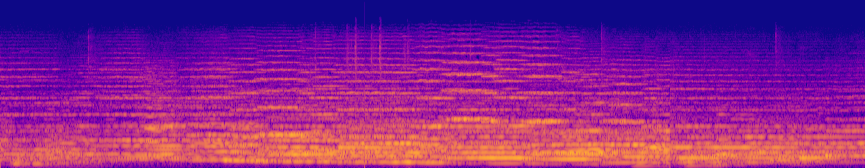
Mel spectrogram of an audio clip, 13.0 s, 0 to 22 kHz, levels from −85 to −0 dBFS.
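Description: At 5.45 s and again at 10.04 s the laser loses its track and lands on a different turn of the disc's spiral, a CD skip. Each time the player mutes for only a few milliseconds while it recovers, then carries on reading from the new position. Both events are heard as a brief tick followed by an abrupt discontinuity, as the sound resumes from another point rather than continuing where it left off.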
